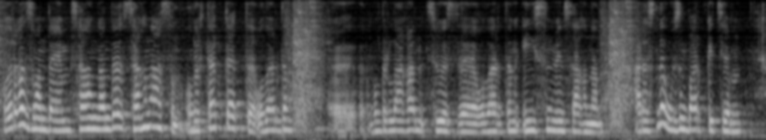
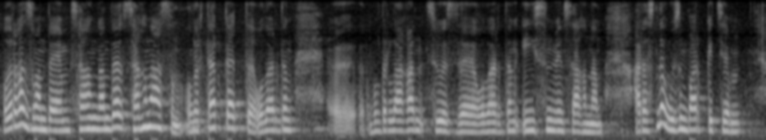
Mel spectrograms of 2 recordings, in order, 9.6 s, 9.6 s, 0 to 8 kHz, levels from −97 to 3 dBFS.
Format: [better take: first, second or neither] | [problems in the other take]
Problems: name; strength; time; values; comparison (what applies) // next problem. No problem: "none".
second | background sound (Glass); 18 dB below the speech // room echo; dies away in 0.4 s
